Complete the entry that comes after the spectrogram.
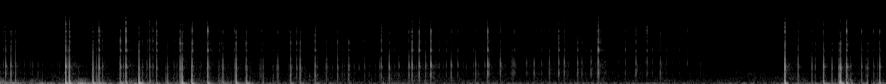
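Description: Fingers tap fast and delicately on an acacia wood plate, making quick, irregular, dry clicks that fade almost instantly over a low, soft thump. The tapping thins out into a quieter stretch before a few sharper, louder taps near the end.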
